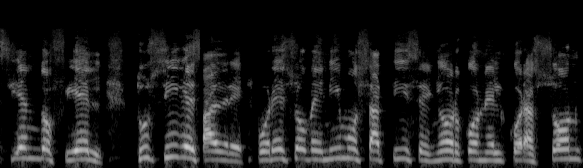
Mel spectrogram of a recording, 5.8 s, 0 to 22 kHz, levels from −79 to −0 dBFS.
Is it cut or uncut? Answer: cut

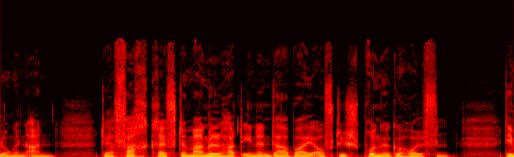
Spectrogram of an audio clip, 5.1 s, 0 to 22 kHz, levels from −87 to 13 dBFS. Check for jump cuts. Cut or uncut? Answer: uncut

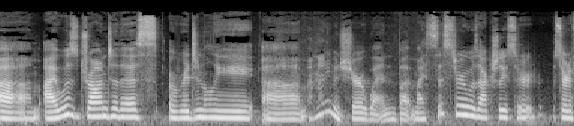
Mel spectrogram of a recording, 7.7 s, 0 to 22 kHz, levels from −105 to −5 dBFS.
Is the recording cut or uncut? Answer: uncut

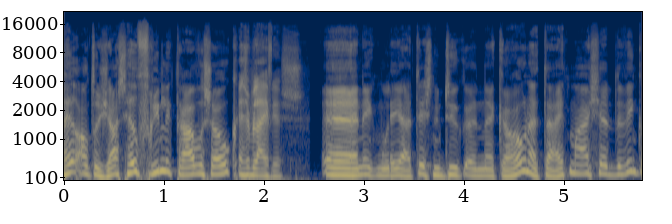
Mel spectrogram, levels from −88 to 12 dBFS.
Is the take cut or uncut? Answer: cut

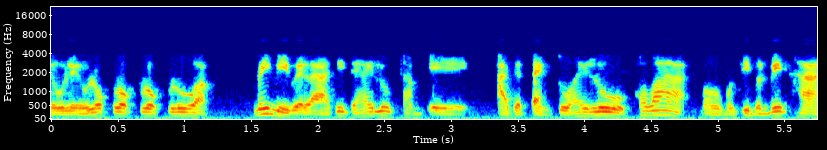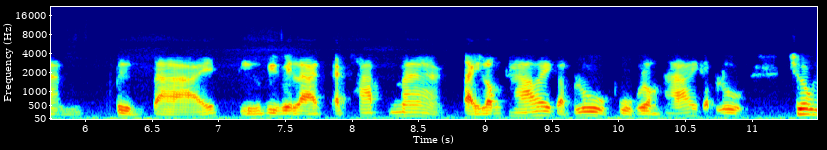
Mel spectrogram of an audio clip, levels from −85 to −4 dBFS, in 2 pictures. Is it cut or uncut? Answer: cut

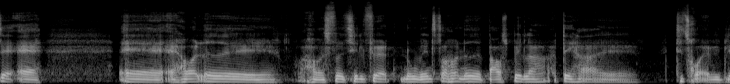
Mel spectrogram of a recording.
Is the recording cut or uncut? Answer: uncut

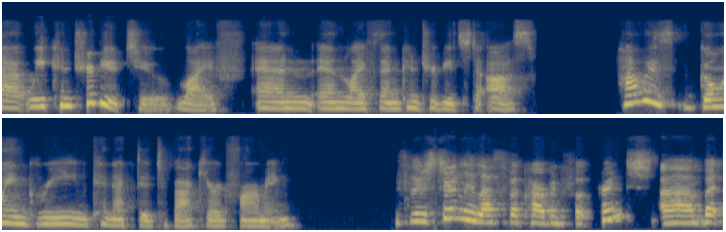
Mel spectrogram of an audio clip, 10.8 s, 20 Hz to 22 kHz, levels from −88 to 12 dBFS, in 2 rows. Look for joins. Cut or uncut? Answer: uncut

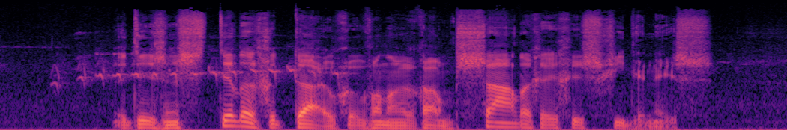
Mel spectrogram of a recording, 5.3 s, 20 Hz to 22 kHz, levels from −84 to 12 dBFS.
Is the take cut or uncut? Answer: uncut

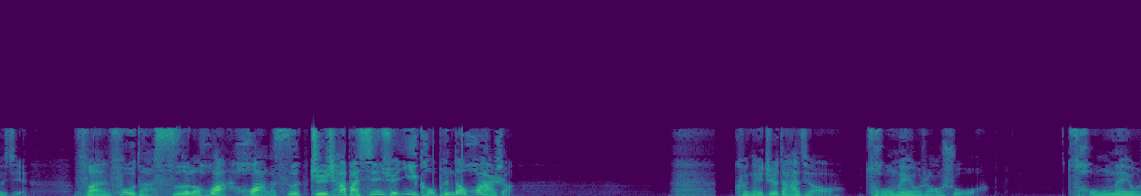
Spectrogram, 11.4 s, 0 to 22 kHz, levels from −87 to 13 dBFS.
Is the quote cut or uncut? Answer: cut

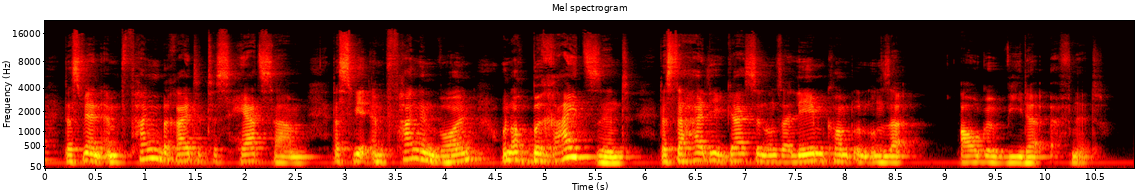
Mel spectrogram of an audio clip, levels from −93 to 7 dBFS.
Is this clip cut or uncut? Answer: uncut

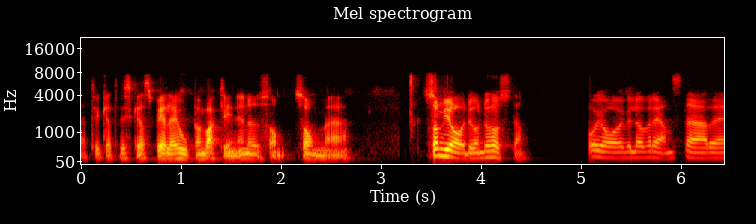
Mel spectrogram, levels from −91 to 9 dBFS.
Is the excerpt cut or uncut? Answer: uncut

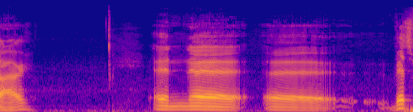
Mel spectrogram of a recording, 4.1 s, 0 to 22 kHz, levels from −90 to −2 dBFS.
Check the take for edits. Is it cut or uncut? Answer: uncut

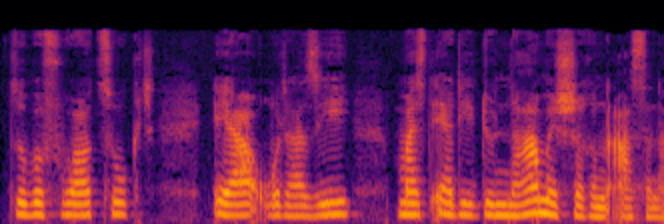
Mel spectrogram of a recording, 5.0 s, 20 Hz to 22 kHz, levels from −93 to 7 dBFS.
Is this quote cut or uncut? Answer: uncut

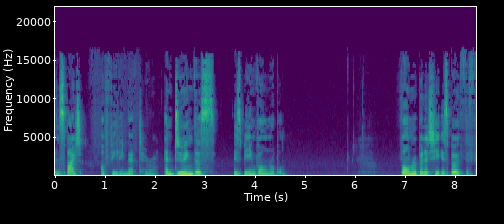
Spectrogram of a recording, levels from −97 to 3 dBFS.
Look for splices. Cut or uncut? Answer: cut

